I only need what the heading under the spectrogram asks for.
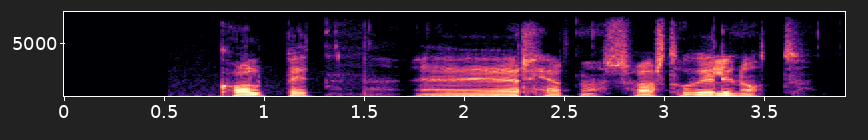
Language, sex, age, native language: Icelandic, male, 40-49, Icelandic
